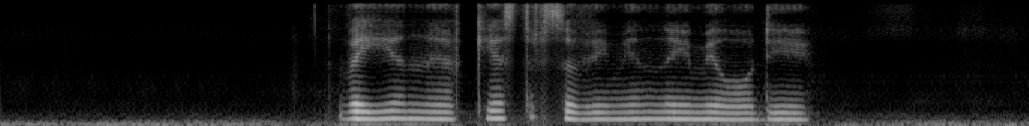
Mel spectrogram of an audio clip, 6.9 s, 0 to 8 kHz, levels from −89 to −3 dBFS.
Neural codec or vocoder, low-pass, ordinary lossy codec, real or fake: codec, 24 kHz, 0.5 kbps, DualCodec; 7.2 kHz; none; fake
